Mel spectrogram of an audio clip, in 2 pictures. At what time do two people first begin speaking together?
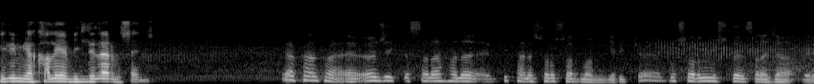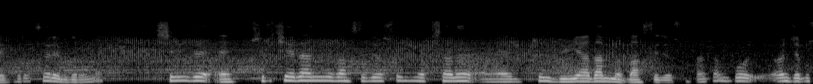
none

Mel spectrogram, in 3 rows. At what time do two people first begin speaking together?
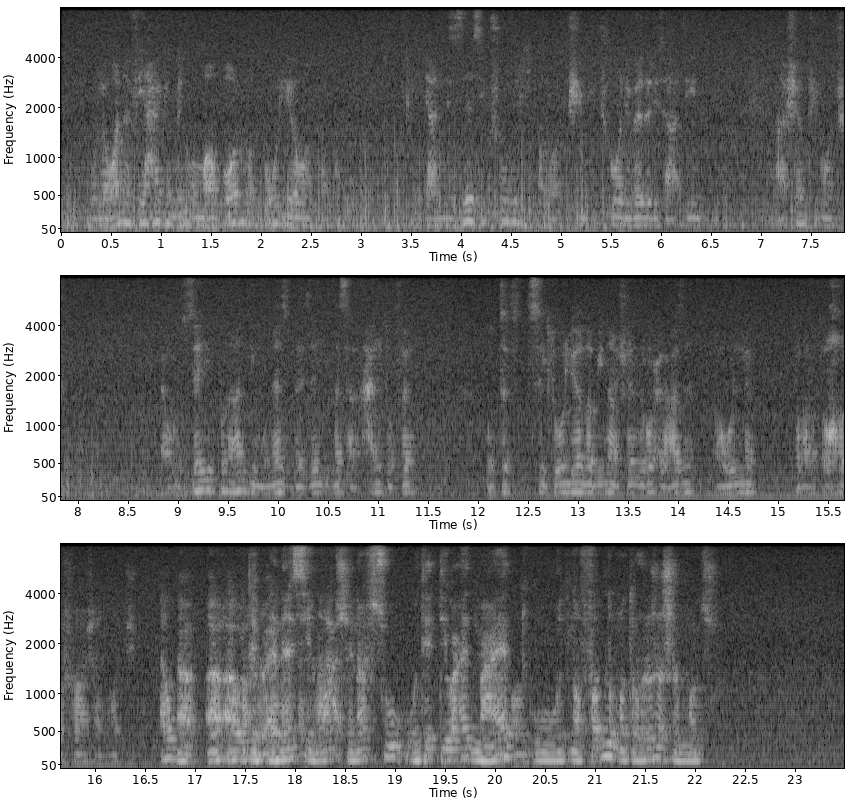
16.8 s

